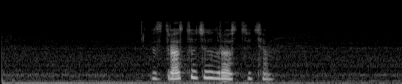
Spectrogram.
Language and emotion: Russian, neutral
